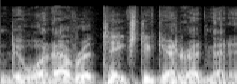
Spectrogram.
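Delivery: ordinary delivery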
